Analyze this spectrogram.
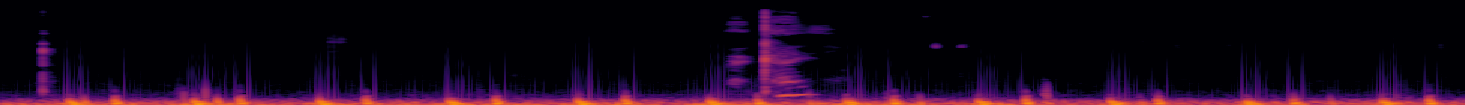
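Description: A patient's steady heartbeat through a stethoscope during a medical examination, deep muffled lub-dub thumps repeating at an even, moderate pace, with a brief scratchy rustle partway through.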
